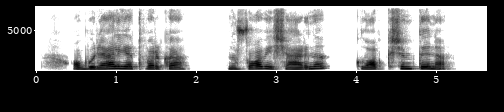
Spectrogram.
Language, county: Lithuanian, Vilnius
